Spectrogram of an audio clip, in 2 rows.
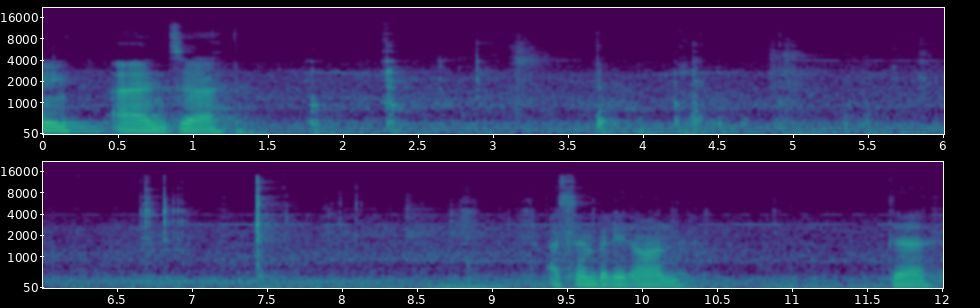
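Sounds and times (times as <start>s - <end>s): faint steady hum: 0.0s - 12.0s
metal parts clicking and tapping: 1.7s - 9.4s.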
